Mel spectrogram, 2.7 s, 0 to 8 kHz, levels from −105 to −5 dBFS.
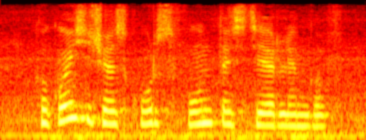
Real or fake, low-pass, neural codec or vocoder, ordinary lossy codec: fake; 7.2 kHz; vocoder, 44.1 kHz, 80 mel bands, Vocos; AAC, 32 kbps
